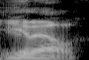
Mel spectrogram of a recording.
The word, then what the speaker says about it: Yurel: My dear Yurtle. Is it Yurtle? How do you say it? – Yurel. – It sounds like Yurtle.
